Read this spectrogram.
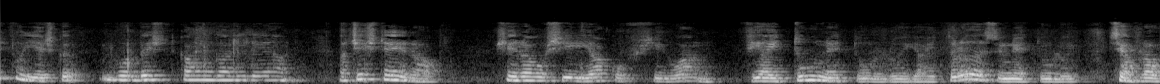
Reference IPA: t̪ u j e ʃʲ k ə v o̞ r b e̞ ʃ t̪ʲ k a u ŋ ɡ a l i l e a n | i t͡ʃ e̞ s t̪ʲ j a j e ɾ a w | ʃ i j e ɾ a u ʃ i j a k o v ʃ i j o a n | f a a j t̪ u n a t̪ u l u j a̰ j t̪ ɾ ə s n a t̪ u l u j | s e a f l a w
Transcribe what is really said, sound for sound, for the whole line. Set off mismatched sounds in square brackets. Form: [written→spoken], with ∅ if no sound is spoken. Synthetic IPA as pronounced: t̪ u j e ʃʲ k ə v o̞ r b e̞ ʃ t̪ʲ k a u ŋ ɡ a l i l e a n | [i→a] t͡ʃ e̞ [s→ʃ] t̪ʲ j a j e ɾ a w | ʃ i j e ɾ a [u→w] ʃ i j a k o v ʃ i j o a n | f [a→i] a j t̪ u n [a→e] t̪ u l u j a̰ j t̪ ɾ ə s n [a→e] t̪ u l u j | s e a f l a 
